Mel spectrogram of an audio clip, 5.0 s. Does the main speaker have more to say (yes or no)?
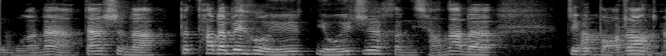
yes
